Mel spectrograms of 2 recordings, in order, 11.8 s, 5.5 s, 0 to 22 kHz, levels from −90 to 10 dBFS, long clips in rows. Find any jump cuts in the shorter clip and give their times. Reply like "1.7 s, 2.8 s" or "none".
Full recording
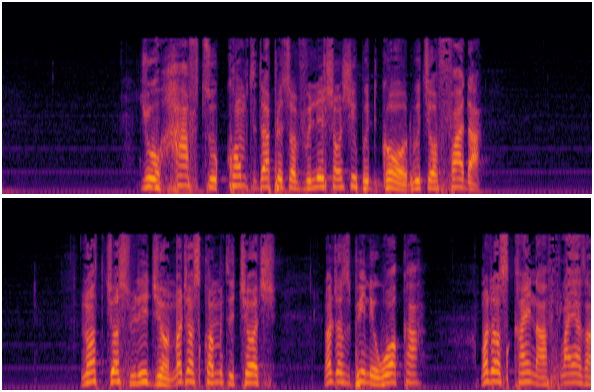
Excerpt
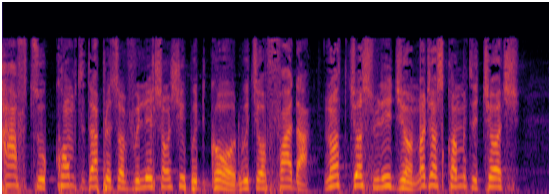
3.2 s

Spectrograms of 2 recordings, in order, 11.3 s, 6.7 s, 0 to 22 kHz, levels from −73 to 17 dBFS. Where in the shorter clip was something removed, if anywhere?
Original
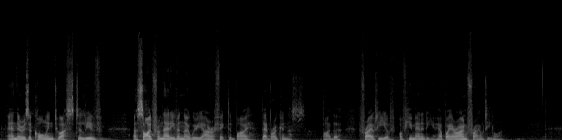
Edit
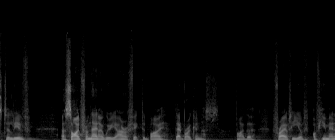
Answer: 1.9 s

